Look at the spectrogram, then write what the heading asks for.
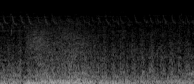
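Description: A helicopter in Metal Gear Solid V thrums steadily with a dense, continuous rotor and engine drone, close and moderately loud throughout, with no talking.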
